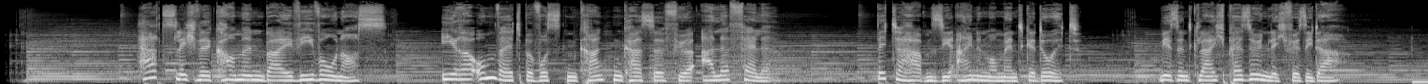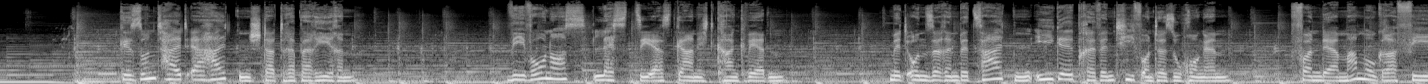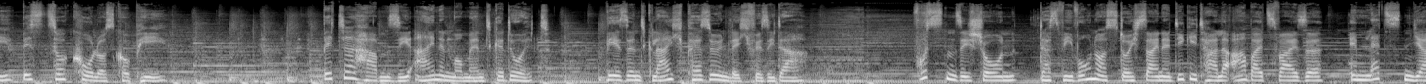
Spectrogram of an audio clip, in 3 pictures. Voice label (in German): Warteschleife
